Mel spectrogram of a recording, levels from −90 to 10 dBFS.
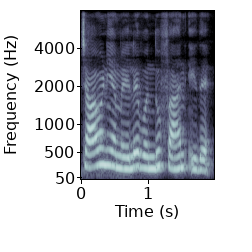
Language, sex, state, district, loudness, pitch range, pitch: Kannada, female, Karnataka, Bangalore, -12 LUFS, 205-245 Hz, 225 Hz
